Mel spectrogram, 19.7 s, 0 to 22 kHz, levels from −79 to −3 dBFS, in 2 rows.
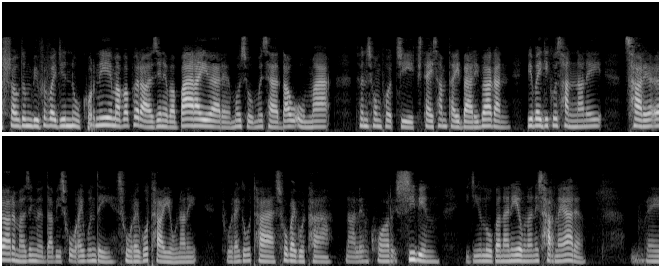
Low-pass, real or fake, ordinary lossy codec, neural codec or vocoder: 7.2 kHz; fake; MP3, 32 kbps; codec, 16 kHz, 0.5 kbps, X-Codec, WavLM features, trained on Multilingual LibriSpeech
